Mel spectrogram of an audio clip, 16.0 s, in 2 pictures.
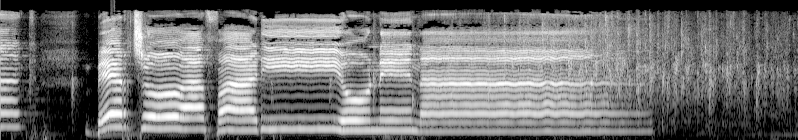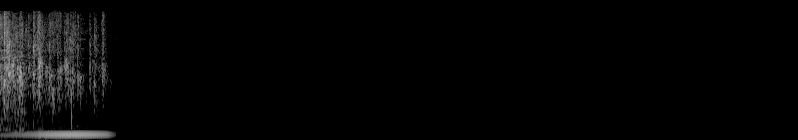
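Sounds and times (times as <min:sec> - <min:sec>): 
person singing a bertso greeting verse: 0:00.0 - 0:06.6.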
